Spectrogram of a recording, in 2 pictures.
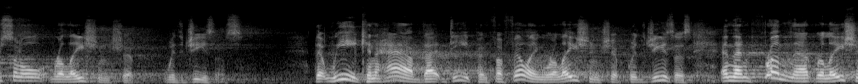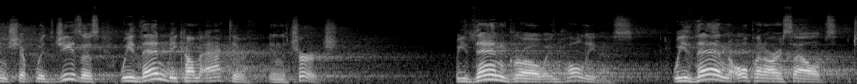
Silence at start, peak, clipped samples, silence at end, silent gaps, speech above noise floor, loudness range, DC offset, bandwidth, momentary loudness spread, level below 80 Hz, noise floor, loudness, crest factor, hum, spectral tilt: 0 s; 0 dBFS; under 0.1%; 0 s; none; 34 dB; 5 LU; under 0.1%; 10.5 kHz; 16 LU; -58 dBFS; -51 dBFS; -17 LUFS; 16 dB; none; -6 dB/octave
